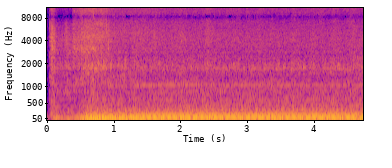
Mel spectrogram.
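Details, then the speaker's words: 1976 Ford F150 Ranger XLT V8, stone cold, gas pumped once to set choke: brief crank, catches at once, settles into strong steady deep rumble; healthy cold start. "And she starts right up. Admittedly, if it sits for a few weeks at a time, you'll have to crank it just a little bit more."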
